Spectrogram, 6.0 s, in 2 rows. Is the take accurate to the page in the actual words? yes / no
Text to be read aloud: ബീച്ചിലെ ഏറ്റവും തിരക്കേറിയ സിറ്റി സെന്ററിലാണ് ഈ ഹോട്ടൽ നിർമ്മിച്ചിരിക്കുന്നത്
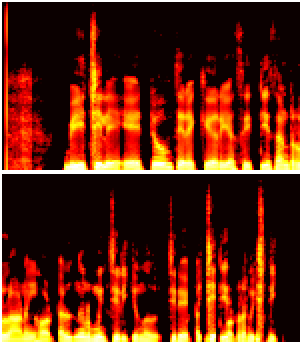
no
